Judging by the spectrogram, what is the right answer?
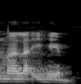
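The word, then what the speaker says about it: مَلَئِهِمْ: Kemudian pelajaran malaihim. Semua tulisan malaihim lahnya dibaca pendek. Jadi tulisannya yang mala ini yang panjang di lam alif ini dibaca pendek. Bacanya malaihim.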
